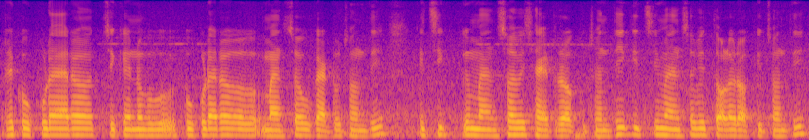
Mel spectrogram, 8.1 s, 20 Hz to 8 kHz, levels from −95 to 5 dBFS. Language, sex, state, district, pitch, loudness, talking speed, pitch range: Odia, male, Odisha, Khordha, 130 Hz, -14 LUFS, 155 wpm, 120-140 Hz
